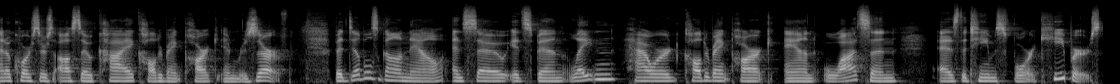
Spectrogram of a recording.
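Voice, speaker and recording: In a very clean recording with a silent background, a woman with a Southern US accent speaks at a fairly slow pace in a very deep, low pitch with ordinary pitch variation. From US South. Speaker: podcast host. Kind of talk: solo news commentary. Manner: animated.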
